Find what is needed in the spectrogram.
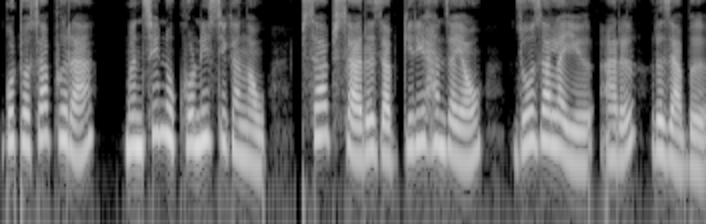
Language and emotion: Bodo, neutral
